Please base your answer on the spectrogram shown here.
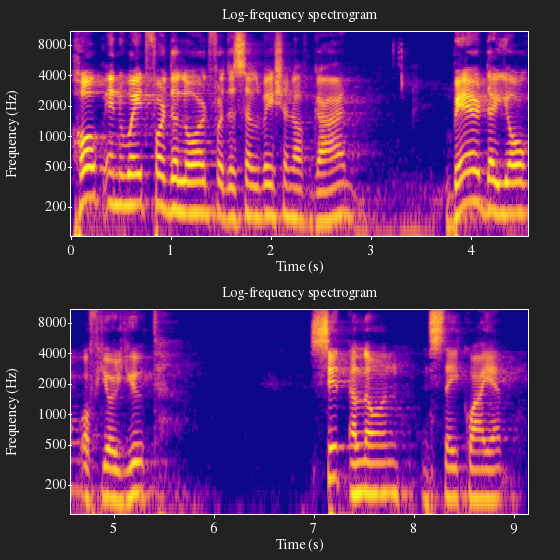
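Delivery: measured, solemn Bible reading; scripture reading. Acted. Pastor reading scripture to the congregation, solemn and measured.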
